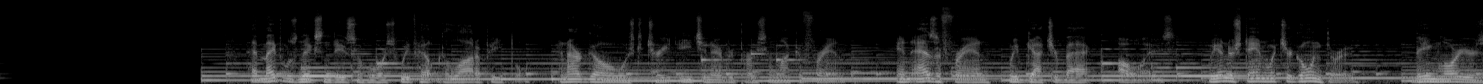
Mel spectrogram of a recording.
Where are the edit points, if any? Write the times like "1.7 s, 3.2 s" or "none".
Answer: 10.2 s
